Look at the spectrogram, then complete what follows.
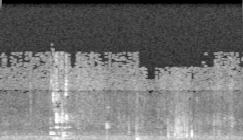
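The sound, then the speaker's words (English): Quiet liquid sounds of someone sipping water: a few soft wet slurps and drips, then a short sharp click partway through, with no one talking. “Got a little water here.”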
